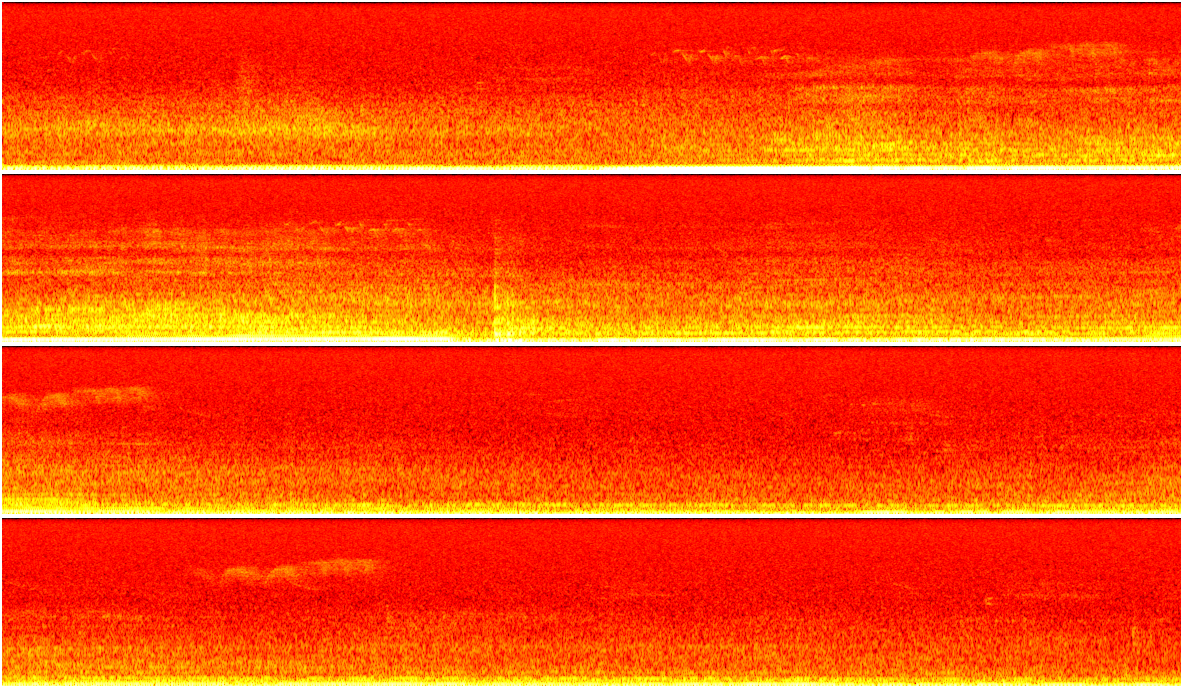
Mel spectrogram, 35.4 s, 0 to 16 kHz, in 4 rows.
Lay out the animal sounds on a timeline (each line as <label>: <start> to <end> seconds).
Red-winged Blackbird (Agelaius phoeniceus): 3.5 to 4.7 seconds
Yellow-rumped Warbler (Setophaga coronata): 4.7 to 6.1 seconds
Northern Parula (Setophaga americana): 7.0 to 8.5 seconds
Yellow-rumped Warbler (Setophaga coronata): 10.6 to 12.0 seconds
Northern Parula (Setophaga americana): 17.4 to 19.0 seconds
Red-winged Blackbird (Agelaius phoeniceus): 23.8 to 24.9 seconds
Northern Parula (Setophaga americana): 27.8 to 29.5 seconds
Red-winged Blackbird (Agelaius phoeniceus): 33.7 to 34.9 seconds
